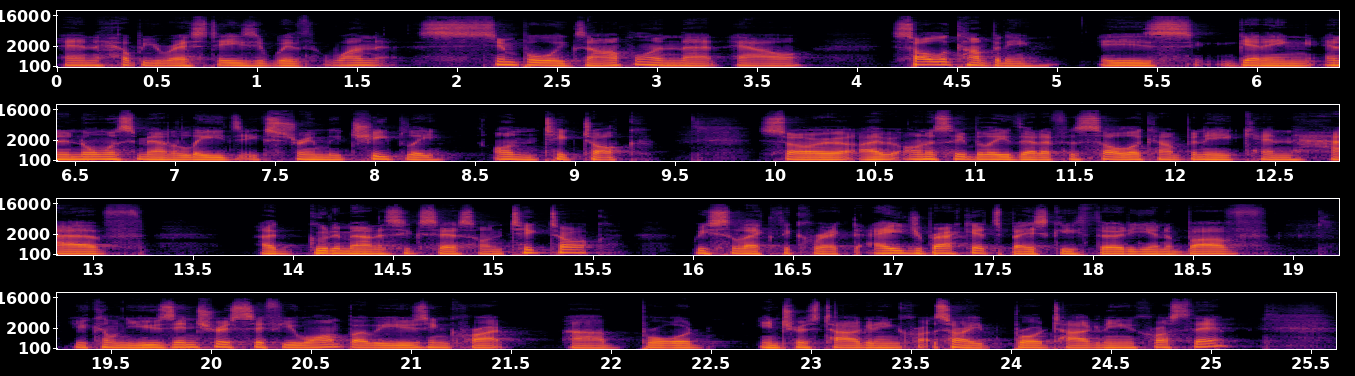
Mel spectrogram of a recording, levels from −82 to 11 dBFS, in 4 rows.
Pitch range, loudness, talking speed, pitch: 125-140 Hz, -20 LUFS, 170 wpm, 130 Hz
